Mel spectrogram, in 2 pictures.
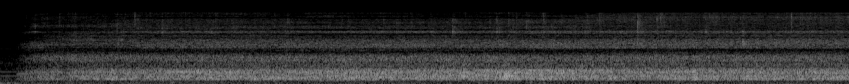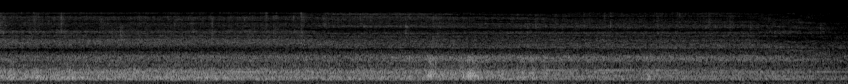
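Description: Steady rain falls in a continuous, even hiss that holds at a moderate level throughout, with no pauses, no voices and only faint, scattered patters within the wash of sound.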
